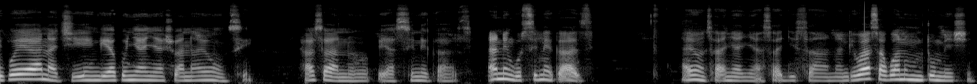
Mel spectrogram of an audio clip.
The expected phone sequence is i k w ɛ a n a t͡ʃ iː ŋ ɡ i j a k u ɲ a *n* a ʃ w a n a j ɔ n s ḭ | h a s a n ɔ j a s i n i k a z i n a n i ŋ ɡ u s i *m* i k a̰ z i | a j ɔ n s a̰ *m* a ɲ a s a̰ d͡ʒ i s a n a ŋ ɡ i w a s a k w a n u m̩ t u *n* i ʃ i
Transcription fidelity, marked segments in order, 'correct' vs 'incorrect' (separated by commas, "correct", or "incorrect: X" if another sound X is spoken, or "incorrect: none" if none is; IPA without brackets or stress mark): incorrect: ɲ, incorrect: n, incorrect: ɲ, incorrect: m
